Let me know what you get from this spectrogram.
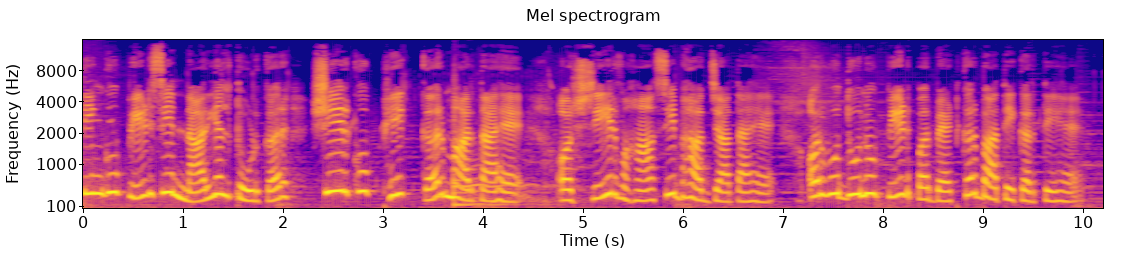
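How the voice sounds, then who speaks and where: Female narrator for kids' cartoon tales; high, lively, unhurried, with faint music behind. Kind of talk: scripted children's cartoon story narration.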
